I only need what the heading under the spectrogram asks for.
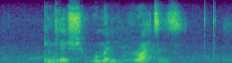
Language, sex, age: English, male, 23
